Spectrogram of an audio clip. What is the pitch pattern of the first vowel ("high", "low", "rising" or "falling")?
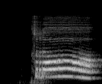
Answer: falling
